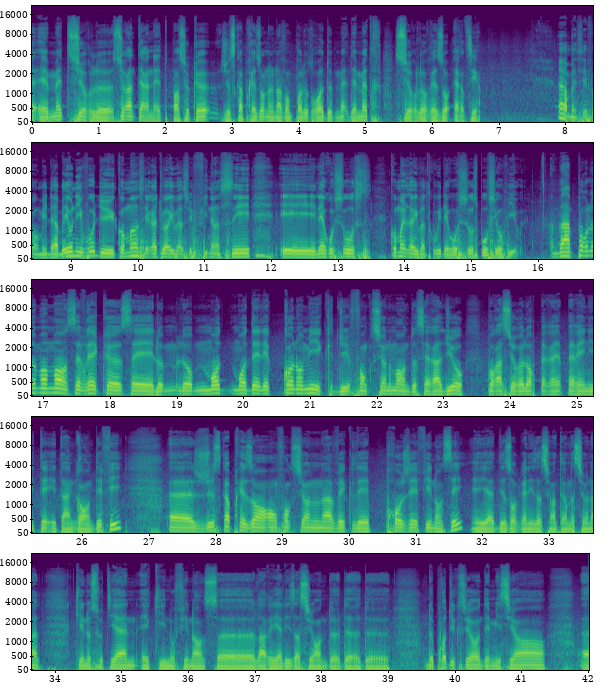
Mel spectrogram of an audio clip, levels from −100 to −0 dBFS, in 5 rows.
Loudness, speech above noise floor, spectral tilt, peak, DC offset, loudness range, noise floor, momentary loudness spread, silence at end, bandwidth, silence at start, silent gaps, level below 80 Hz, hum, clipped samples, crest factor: -21 LUFS; 31 dB; -6.5 dB/octave; -2 dBFS; under 0.1%; 3 LU; -51 dBFS; 7 LU; 0 s; 14 kHz; 0 s; none; -36 dBFS; none; under 0.1%; 18 dB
